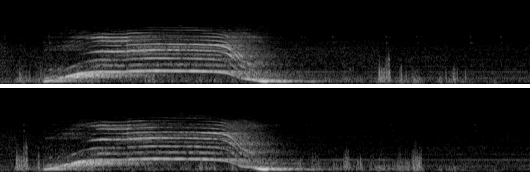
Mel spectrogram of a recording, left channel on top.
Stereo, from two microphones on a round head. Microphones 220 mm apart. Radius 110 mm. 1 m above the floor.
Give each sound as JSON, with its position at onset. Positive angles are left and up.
{"t": 0.4, "sound": "a scream", "side_deg": 40, "distance_m": 4.5}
